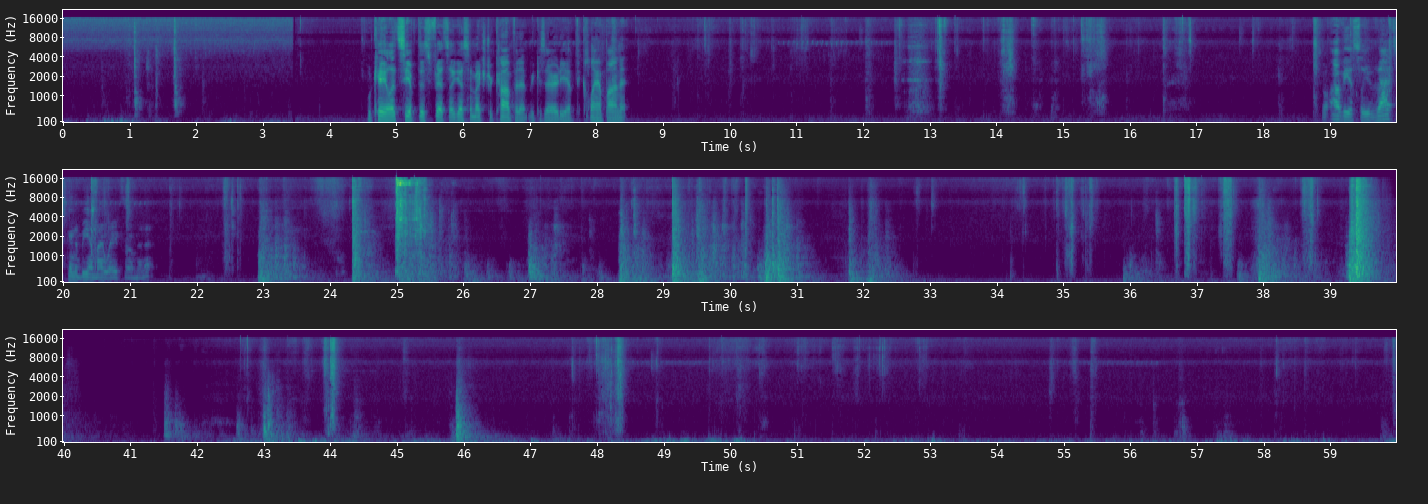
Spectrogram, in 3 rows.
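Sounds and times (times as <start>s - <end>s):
wooden boards knocking on metal: 23.0s - 23.7s, 24.3s - 32.7s.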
